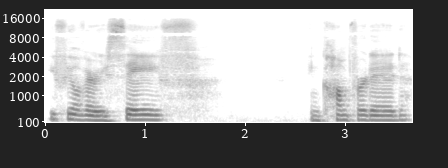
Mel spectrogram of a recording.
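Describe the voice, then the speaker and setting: A woman softly and gently leading a guided meditation, at times slipping into a breathy near-whisper. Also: low voice, little pitch movement, takes it slowly.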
